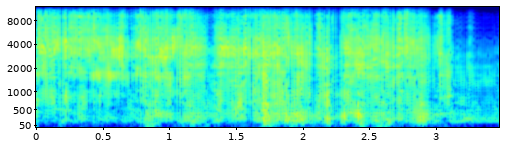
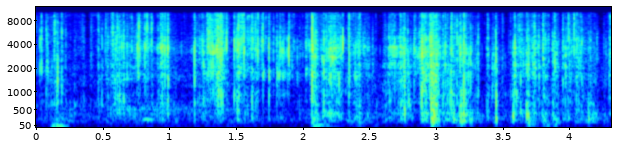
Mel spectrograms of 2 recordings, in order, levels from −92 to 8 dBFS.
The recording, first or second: second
